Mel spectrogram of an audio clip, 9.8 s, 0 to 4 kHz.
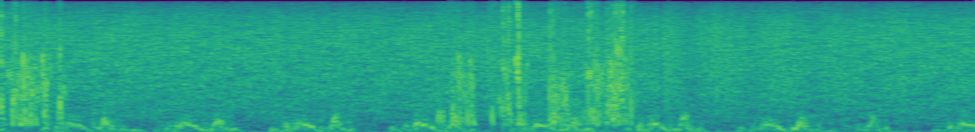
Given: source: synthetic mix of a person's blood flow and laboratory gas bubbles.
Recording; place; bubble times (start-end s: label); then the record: Doppler ultrasound of blood flow; precordium
0.00-0.52 s: bubbles
0.55-0.68 s: bubbles
4.34-4.78 s: bubbles
4.88-5.29 s: bubbles
5.46-6.34 s: bubbles
From the record:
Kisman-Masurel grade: 333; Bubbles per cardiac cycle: rolling drumbeat, 9 or more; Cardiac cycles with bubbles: 50 to 99%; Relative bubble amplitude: loud (0.450 to 0.775); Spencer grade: 3 (all of the cardiac periods contain showers or single bubble signals, but not dominating or overriding the cardiac motion signals); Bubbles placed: only in the low amplitude regions of the cardiac cycle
